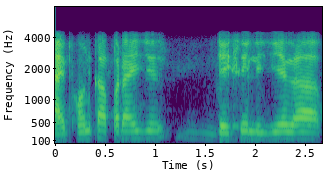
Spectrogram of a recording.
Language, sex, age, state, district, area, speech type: Hindi, male, 18-30, Bihar, Begusarai, urban, conversation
